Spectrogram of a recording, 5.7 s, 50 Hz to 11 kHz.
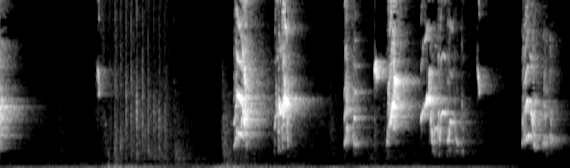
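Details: Lovebird recorded in August 2019 between morning and evening, with little engine or human noise, gives a burst of harsh, high chirps and squeaky twitters, several short shrill notes in quick succession over a few seconds.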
